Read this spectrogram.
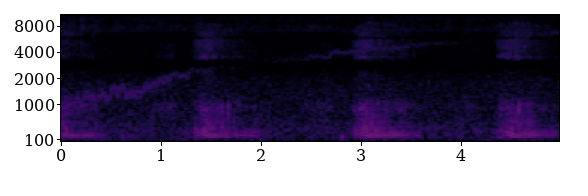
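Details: Regular rattling snoring breaths, about 40 per minute, from a baby asleep in a swing, with a steady background tone.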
